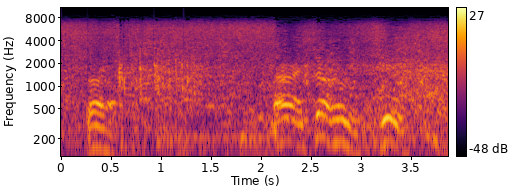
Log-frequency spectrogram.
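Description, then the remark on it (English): A couple of cans of cat food sizzle steadily in a preheated skillet, a constant bright hiss running the whole time beneath a man's voice speaking over it in short bursts. “You get a couple cans of cat food, and you throw it in a preheated skillet in here, all right?”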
